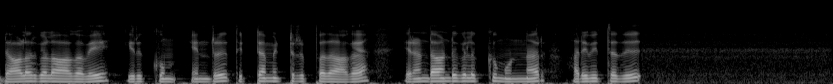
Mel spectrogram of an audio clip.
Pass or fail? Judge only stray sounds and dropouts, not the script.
pass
